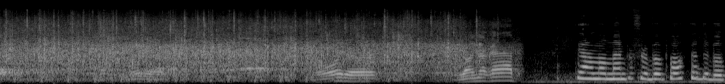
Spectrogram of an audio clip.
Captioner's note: some Applause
